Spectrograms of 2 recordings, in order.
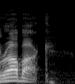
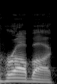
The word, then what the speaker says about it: Hrabak: Hrabak. James R. Hrabak.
